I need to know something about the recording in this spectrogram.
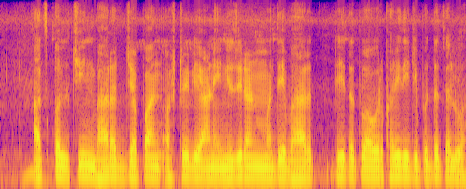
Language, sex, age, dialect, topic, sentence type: Marathi, male, 18-24, Southern Konkan, banking, statement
